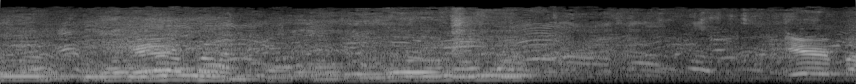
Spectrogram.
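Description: People talking close by amid crowd chatter, over a held note of music from the party's sound system. The music stops about two-thirds of the way through, leaving the chatter quieter.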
